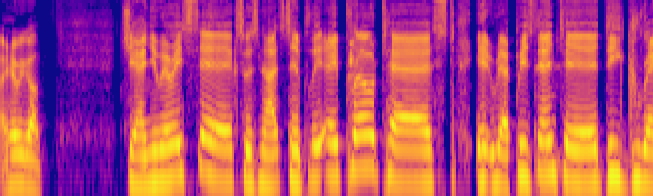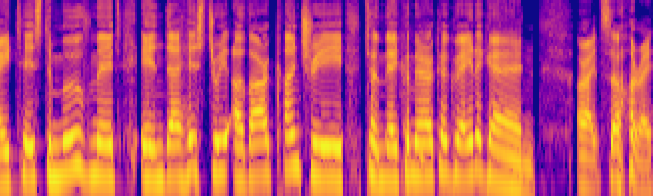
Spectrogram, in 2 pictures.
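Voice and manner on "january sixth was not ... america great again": every phrase drawn out slowly. Reading a quote from a post in a bad Donald Trump impression. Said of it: "I'm gonna do my bad Donald Trump impression".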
